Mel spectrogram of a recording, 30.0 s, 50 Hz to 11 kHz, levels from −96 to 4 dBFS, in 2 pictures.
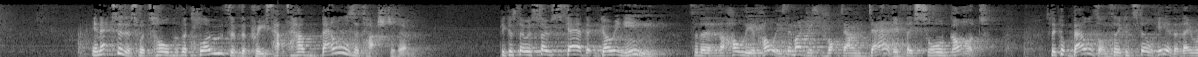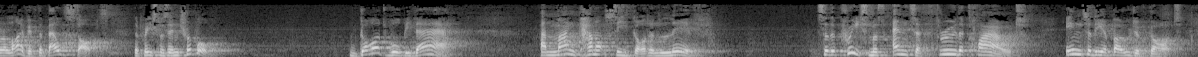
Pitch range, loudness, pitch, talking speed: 165-230 Hz, -20 LUFS, 195 Hz, 175 wpm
